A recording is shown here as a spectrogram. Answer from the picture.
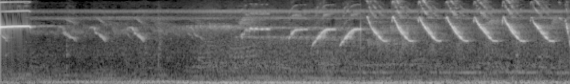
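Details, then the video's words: Canary training song meant to coach a quiet canary into singing: a brief high note, then near silence, before a series of repeated, downward-sweeping whistled notes builds up over the last three seconds. "Transform Your Quiet Canary into a Singing Champion!"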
